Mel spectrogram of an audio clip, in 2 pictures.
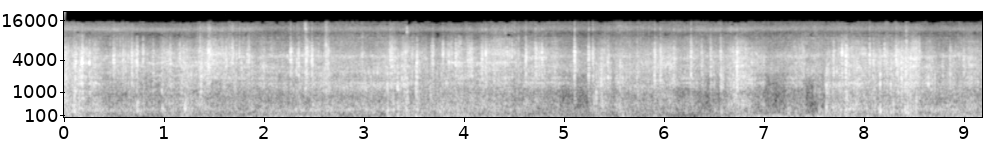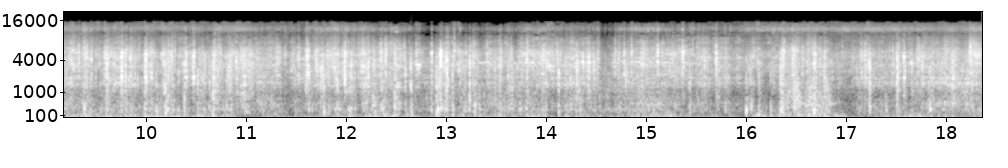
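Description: Electric mountain bike ridden along a dirt forest trail: a steady low rumble of wind on the microphone, with tyres rolling over the ground and the bike clattering and rattling over bumps.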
